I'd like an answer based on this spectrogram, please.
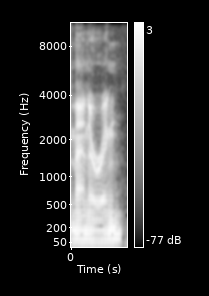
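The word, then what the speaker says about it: Mainwaring: If you don't know the surname Manoring, you would probably assume it's pronounced it's spelled like that, but it's not.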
